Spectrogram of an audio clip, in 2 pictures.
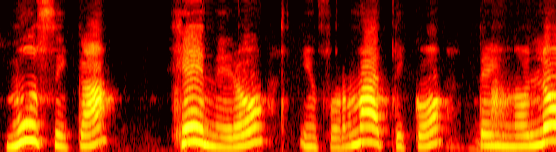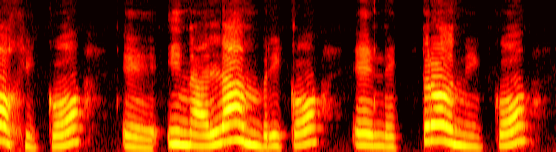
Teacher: esdrújula, sílaba tónica, es decir, mayor fuerza de voz en la antepenúltima. Todas se tildan sin excepción. · que te estoy dando algunos ejemplos dice esdrújula si nava atómica debe ser mayor fuerza de voz en la antepenúltima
